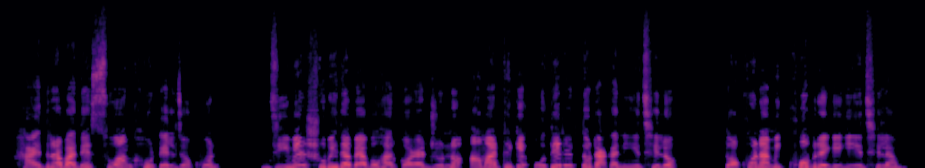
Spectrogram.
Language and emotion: Bengali, angry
